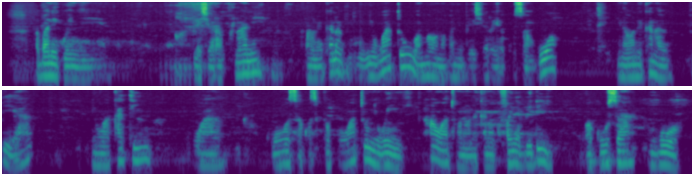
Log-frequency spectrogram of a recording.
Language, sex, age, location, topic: Swahili, male, 18-24, Nakuru, finance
